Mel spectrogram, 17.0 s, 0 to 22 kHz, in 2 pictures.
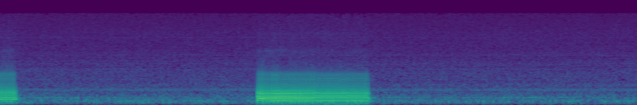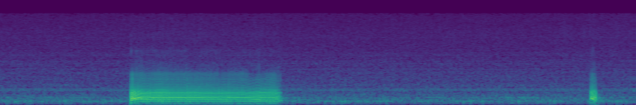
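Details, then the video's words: Ohjiro, a seven-month-old rescued male Mameshiba (Shiba Inu), sound asleep and snoring; deep, humming, harmonic snores about one and a half to two seconds long, two full ones about seven seconds apart, quiet between. "豆柴おーじろう(7か月)☆いびき mameshiba(shiba inu) OHJIRO snoring"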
